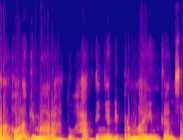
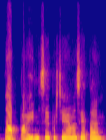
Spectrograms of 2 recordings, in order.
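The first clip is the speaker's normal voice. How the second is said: mock-incredulous question; 9 semitones higher than usual. Wife explaining why she ignores her angry husband, high incredulous. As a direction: toss it off as obvious. Wife's punchline quoted.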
